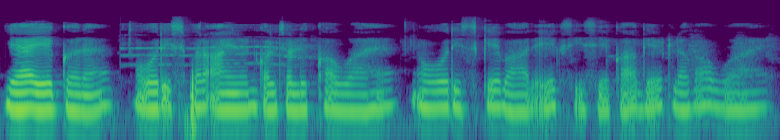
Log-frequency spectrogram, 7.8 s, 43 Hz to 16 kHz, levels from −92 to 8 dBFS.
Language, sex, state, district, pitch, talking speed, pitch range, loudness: Hindi, female, Uttar Pradesh, Saharanpur, 160 Hz, 170 wpm, 155-175 Hz, -22 LUFS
